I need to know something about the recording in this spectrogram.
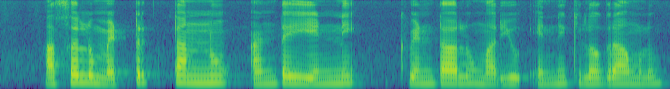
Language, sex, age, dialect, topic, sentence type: Telugu, female, 31-35, Central/Coastal, agriculture, question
